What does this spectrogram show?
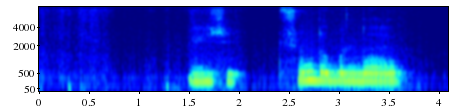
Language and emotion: Russian, sad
